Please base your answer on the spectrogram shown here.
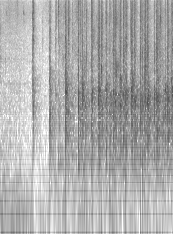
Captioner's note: clapping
